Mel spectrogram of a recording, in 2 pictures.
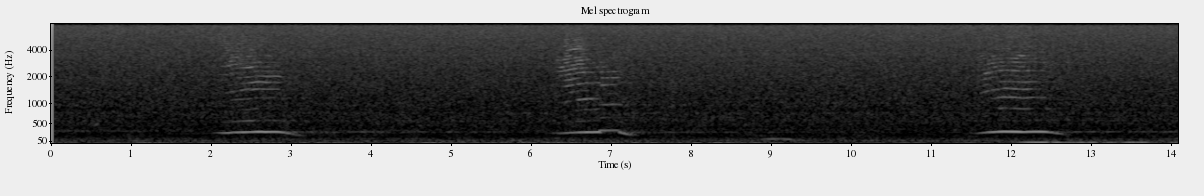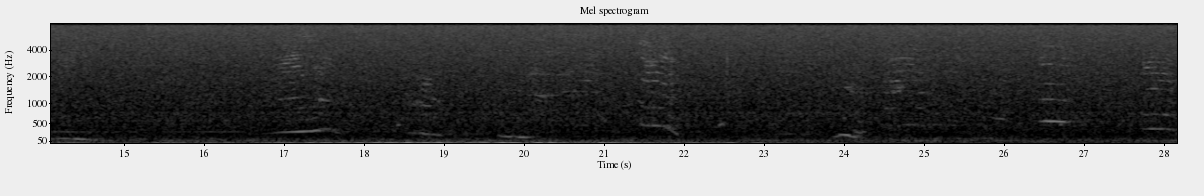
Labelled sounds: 2.1	2.9	humpback whale, 1.4 to 2.9 kHz
6.3	7.2	humpback whale, 0.93 to 2.6 kHz
11.6	12.3	humpback whale, 1.1 to 3.0 kHz
16.9	17.2	humpback whale, 1.1 to 3.6 kHz
18.6	18.9	humpback whale, 0.90 to 1.1 kHz
20.1	20.4	humpback whale, 1.2 to 1.3 kHz
21.5	21.8	humpback whale, 1.8 to 2.3 kHz
24.6	24.9	humpback whale, 3.2 to 3.3 kHz
27.7	28.0	humpback whale, 2.9 to 3.0 kHz

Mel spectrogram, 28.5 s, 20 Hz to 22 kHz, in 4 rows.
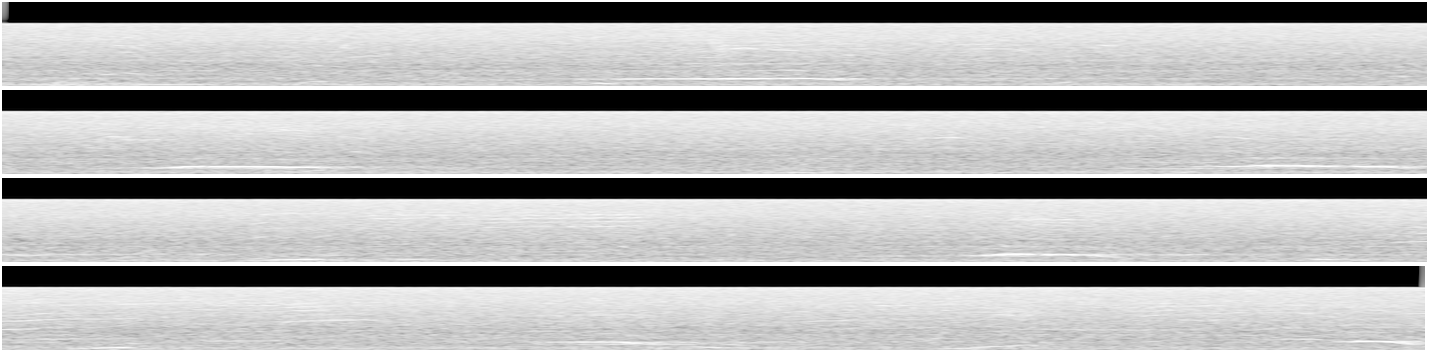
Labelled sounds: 11.7	12.0	humpback whale, 2.0 to 2.2 kHz
17.1	17.5	humpback whale, 2.0 to 3.8 kHz
19.4	19.7	humpback whale, 2.8 to 3.0 kHz
21.3	23.3	humpback whale, 0.93 to 3.6 kHz
25.4	25.7	humpback whale, 1.4 to 1.6 kHz
27.0	27.6	humpback whale, 2.1 to 2.6 kHz

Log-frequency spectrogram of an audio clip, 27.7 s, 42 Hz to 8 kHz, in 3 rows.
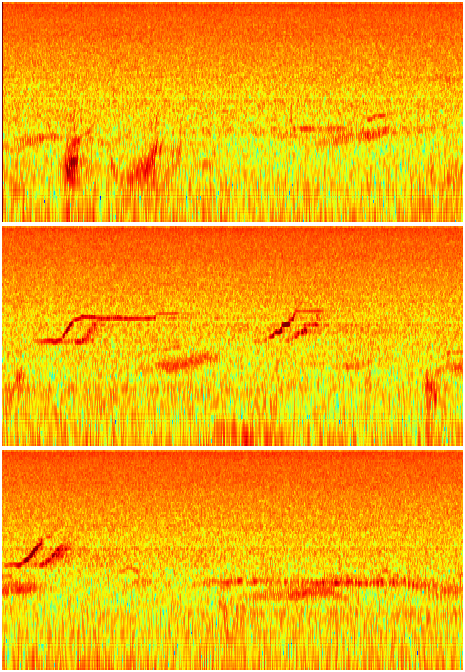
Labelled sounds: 10.6	11.4	humpback whale, 0.80 to 0.99 kHz
12.3	12.8	humpback whale, 0.90 to 1.1 kHz
14.8	15.6	humpback whale, 0.80 to 1.1 kHz

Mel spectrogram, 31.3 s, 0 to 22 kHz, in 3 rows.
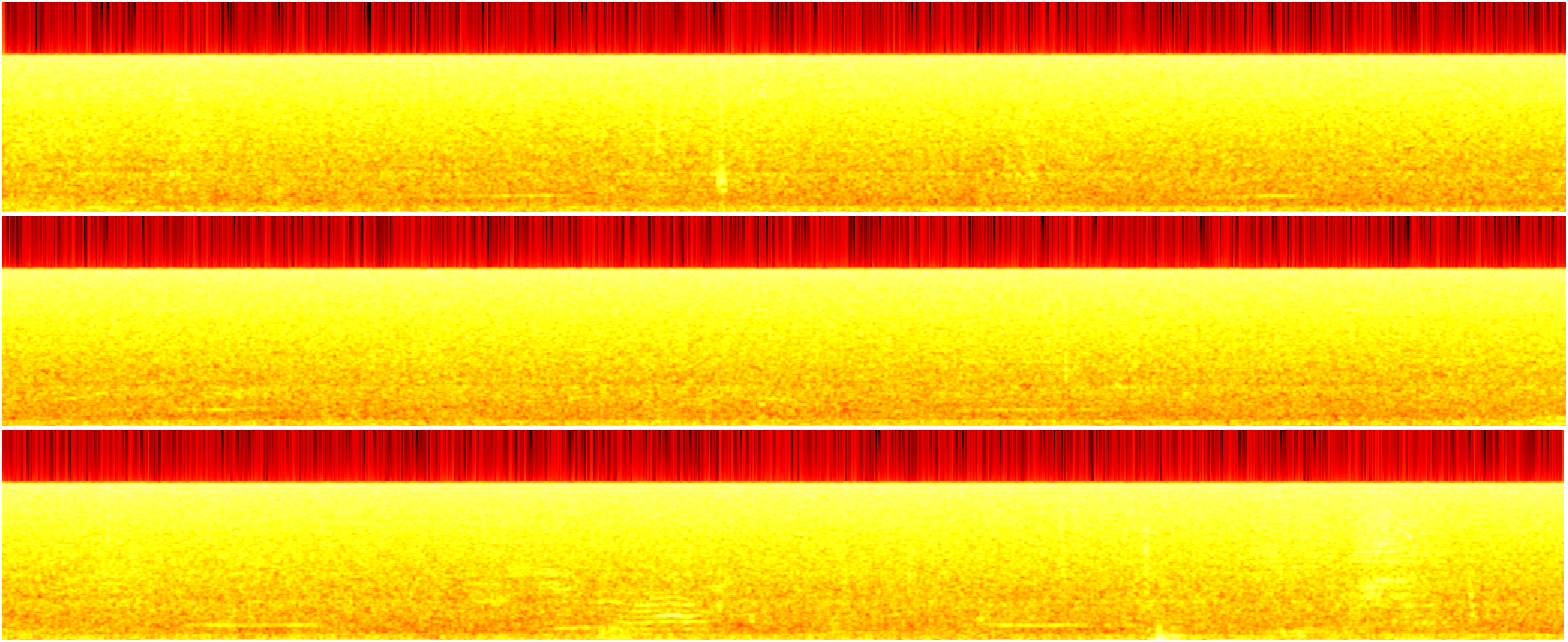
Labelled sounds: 29.9	30.2	humpback whale, 0.80 to 1.2 kHz

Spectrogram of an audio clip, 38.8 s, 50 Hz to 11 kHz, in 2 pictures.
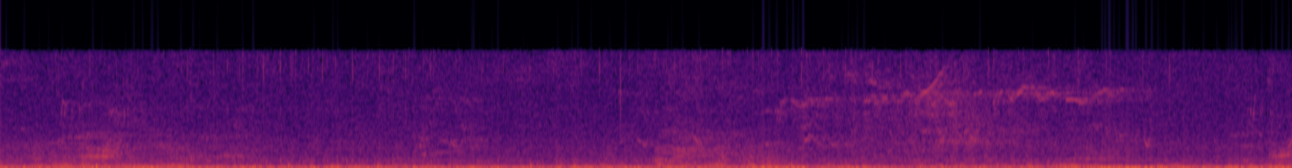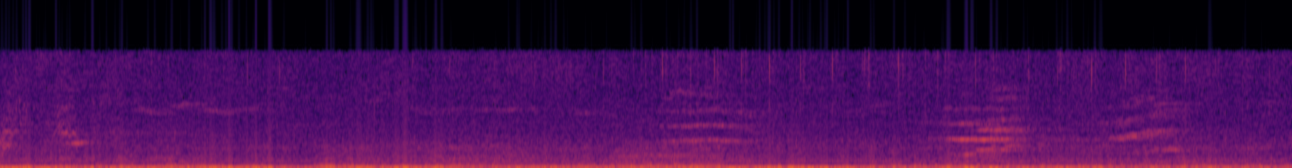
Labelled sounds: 20.1	20.7	killer whale, southern resident, 0.84 to 4.2 kHz
33.5	34.9	killer whale, southern resident, 0.66 to 6.0 kHz
35.9	37.2	killer whale, southern resident, 0.76 to 7.4 kHz

